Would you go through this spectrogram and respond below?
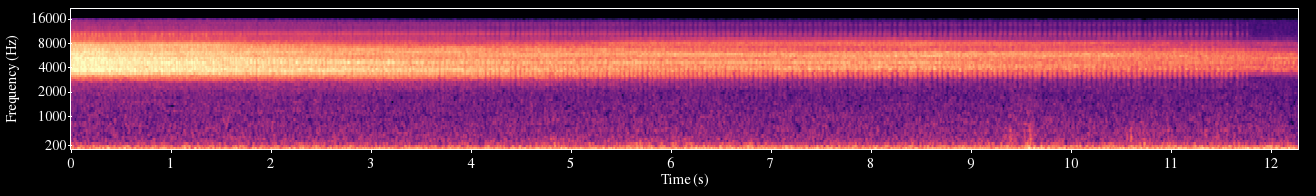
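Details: Male Neotibicen auriferus cicada at Sand Hills State Park, Kansas, September 5, 2013, 7:03 p.m., clinging to a small tree near the end of its active day, another male behind it; steady high hissing buzz, unbroken, slowly fading over twelve seconds, low background rumble.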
